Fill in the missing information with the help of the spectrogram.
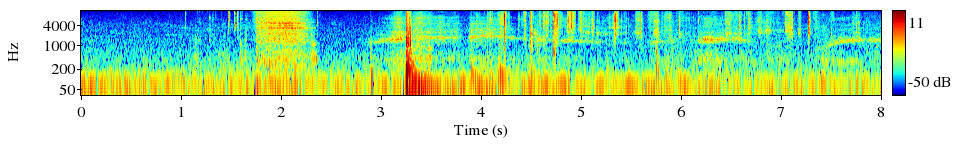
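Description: Solder and flux sizzling briefly under a hot soldering iron as a wire is soldered to a fuse-tap terminal. This is followed by a sharp click and a run of small clicks and taps as the work is handled. A bird chirps short arching calls several times.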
